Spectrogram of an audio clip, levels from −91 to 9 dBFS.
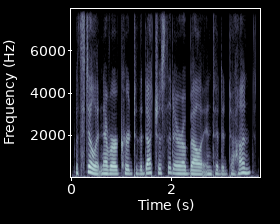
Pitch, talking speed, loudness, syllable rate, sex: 185 Hz, 205 wpm, -19 LUFS, 6.2 syllables/s, female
